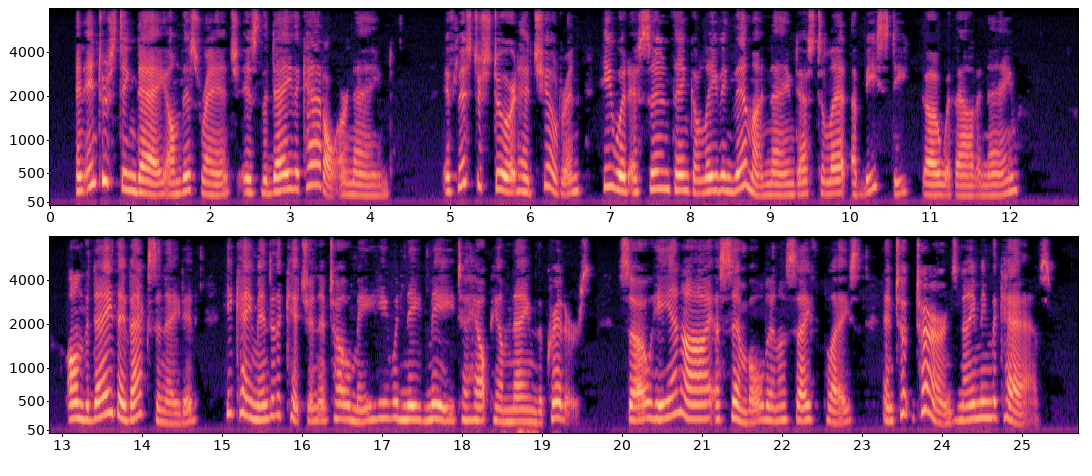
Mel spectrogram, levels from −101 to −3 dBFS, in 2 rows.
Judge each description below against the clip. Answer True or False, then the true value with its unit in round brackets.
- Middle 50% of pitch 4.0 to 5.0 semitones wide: True (4.5 semitones)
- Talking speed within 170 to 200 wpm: True (175 wpm)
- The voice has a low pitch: False (215 Hz)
